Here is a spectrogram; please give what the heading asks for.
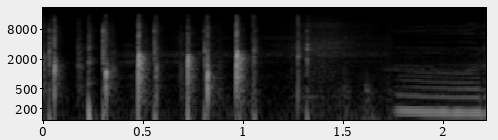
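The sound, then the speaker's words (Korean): A small group claps in a brief, uneven burst of about a dozen sharp, separate hand claps. The clapping then stops, and a steady sustained tone takes over. “여러분 박수가 나가야 되겠죠.”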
